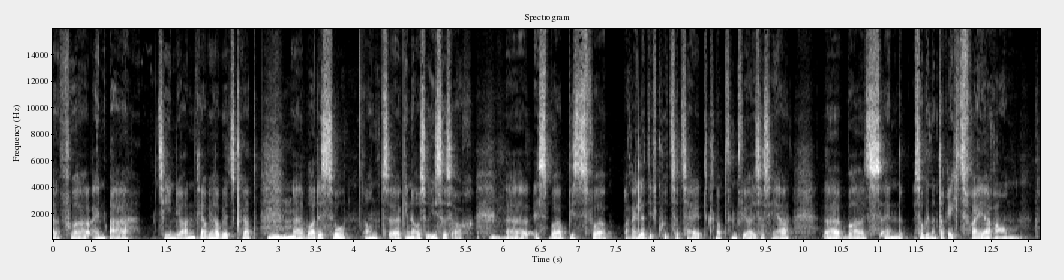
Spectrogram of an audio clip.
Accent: Tyrol, Austria; bei uns in Tirol

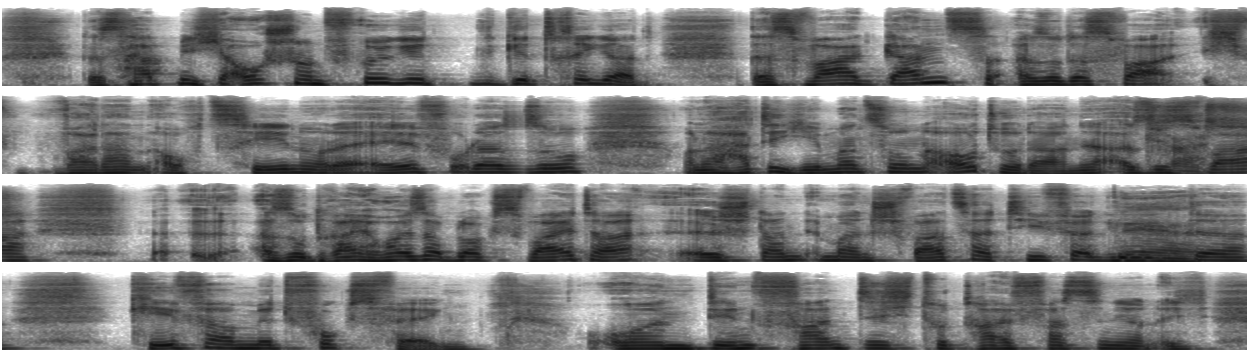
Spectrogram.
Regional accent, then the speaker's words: Wolfsburg, Lower Saxony, Germany; Ich bin nicht geboren in Wolfsburg, aber dort aufgewachsen.

